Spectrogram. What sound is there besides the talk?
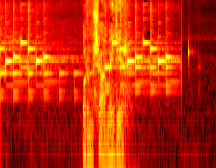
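phone ringtone, incoming call from Mahesh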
